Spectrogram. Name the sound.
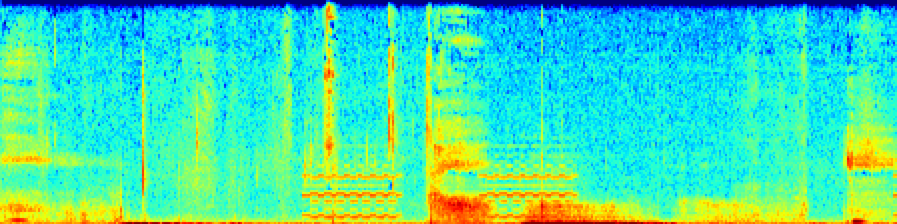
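telephone ringtone ringing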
